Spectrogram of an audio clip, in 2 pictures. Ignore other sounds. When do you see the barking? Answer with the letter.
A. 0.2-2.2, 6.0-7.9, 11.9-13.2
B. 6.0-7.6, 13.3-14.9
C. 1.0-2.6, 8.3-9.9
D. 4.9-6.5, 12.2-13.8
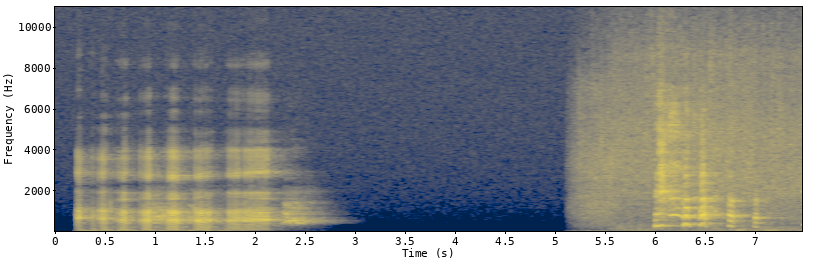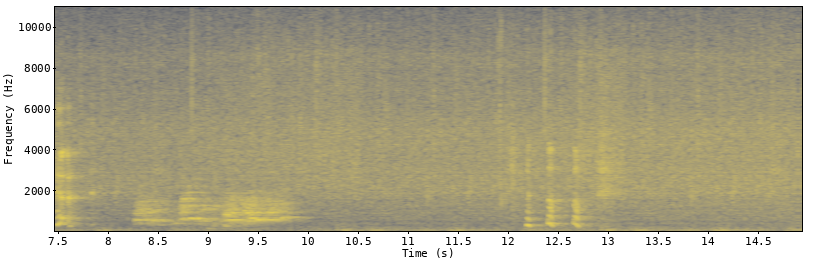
C.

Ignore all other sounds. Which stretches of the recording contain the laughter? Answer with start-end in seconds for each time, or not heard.
0.2-2.2, 6.0-7.9, 11.9-13.2.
